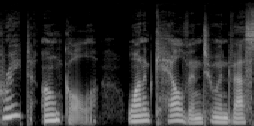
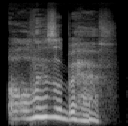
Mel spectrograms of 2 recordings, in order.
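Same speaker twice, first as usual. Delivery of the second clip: imploring; 7 semitones higher, 5 dB louder than usual. A narrator's reading. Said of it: "he implored".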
